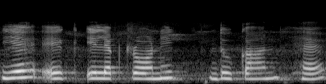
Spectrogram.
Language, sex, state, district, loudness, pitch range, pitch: Hindi, female, West Bengal, Alipurduar, -17 LUFS, 265-285 Hz, 270 Hz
